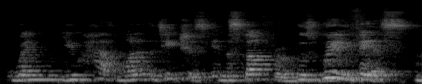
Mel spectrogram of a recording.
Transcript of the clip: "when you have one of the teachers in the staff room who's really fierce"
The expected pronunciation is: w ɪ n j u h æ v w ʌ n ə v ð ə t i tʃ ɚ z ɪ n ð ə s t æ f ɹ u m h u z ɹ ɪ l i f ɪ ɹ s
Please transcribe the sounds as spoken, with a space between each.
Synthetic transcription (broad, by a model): w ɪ n j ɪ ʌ v w ʌ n ə v ð ə t i tʃ ɚ z ɪ n ð ə s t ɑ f ɹ u m h u z ɹ ɪ l i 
